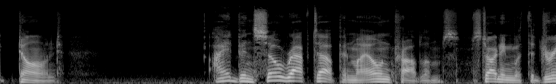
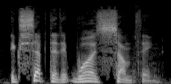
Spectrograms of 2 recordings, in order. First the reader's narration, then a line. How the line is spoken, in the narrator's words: snarled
